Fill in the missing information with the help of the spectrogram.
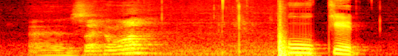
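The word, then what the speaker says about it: ภูเก็ต: ภ ู เ ก ็ ต ภ ู เ ก ็ ต ภ ู เ ก ็ ต And third one.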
